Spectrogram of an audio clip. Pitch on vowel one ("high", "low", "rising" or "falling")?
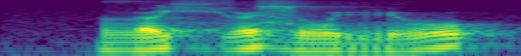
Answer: rising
